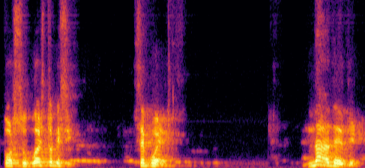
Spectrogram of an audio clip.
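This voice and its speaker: A man's voice: sits high, sing-song, slow. Man, teacher, patient step-by-step explaining, roomy echo. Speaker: English teacher. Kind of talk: online class explanation.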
